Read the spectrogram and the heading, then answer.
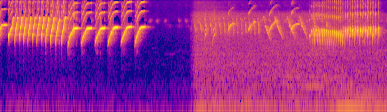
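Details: Belgian canary training song: a rapid trill, then crisp falling whistles, a brief silence, and softer twittering over low hum, closing in a dense buzzy roll.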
